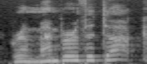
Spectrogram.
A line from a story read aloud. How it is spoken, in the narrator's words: Jenny whispered to her brother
